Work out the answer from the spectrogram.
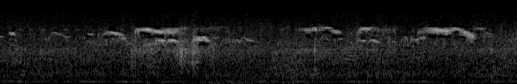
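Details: Common swifts giving thin, high, buzzy screams in short bursts, with louder flurries around the middle and end, over a steady low hum.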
